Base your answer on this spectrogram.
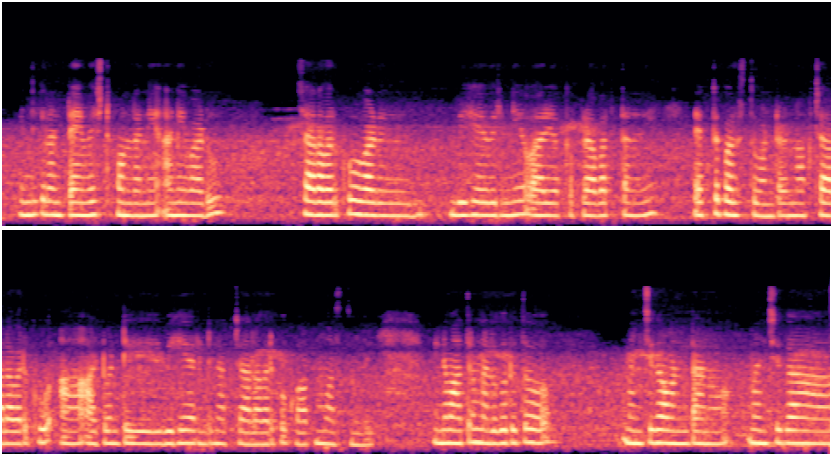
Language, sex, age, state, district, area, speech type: Telugu, female, 45-60, Andhra Pradesh, Vizianagaram, rural, spontaneous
